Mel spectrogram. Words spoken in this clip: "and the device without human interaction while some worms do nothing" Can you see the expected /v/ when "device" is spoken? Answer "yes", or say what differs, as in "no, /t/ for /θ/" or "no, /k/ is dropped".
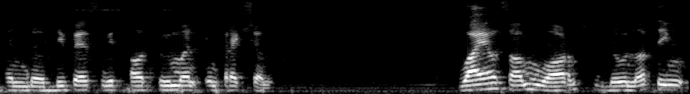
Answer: no, /f/ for /v/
